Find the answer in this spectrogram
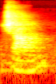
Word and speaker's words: trắng: Next one is white, màu trắng, màu trắng. Or you can say trắng, trắng. So when you pronounce TR sound, it sounds similar with TR in English, like train or trees.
